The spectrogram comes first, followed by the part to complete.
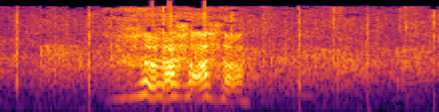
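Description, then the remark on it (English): An audience applauds in a steady wash of clapping, with a few sharper individual claps standing out. A voice briefly rises over the applause partway through. “Yes, you can clap for him.”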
